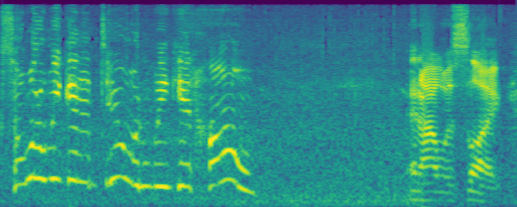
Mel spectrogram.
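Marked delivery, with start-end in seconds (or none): 0.0-1.9 very high falsetto mock girlfriend; girlfriend's voice. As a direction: squeak the question like her girlfriend. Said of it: "she was like".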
